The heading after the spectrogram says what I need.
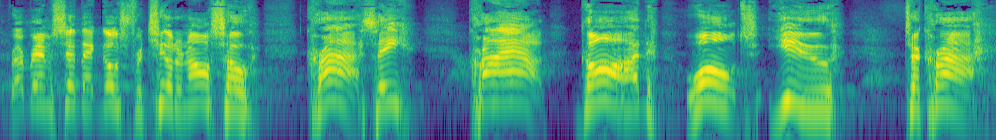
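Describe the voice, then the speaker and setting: A man's voice: extremely high pitch, slow, a bit bright. A man preaching a fervent revivalist sermon, emphatic and repetitive, calling out to his congregation in rhythmic exhortation. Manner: calls out to the congregation.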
